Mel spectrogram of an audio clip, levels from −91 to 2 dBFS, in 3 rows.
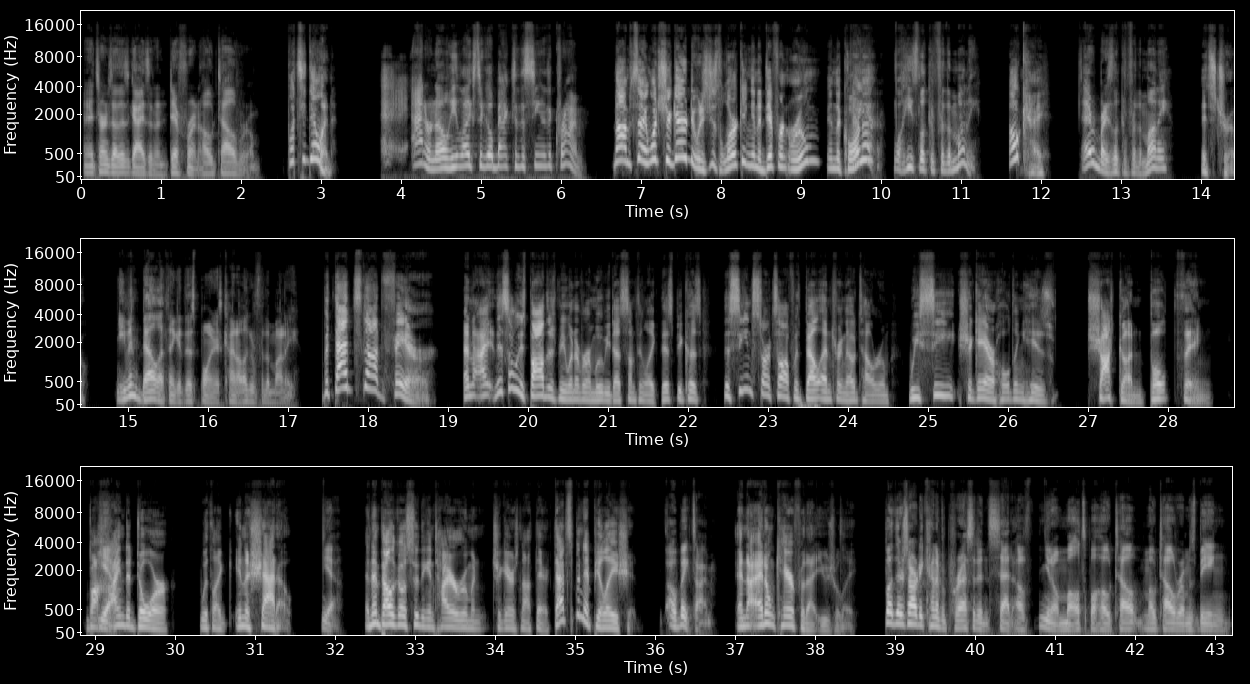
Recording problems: none

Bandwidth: 16.5 kHz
